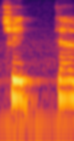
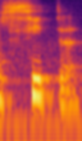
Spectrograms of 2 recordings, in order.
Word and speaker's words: chitta: Por que chitta e não sita?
